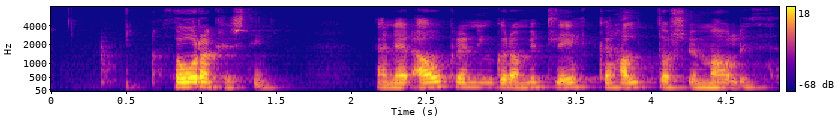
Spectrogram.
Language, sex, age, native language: Icelandic, male, 20-29, Icelandic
